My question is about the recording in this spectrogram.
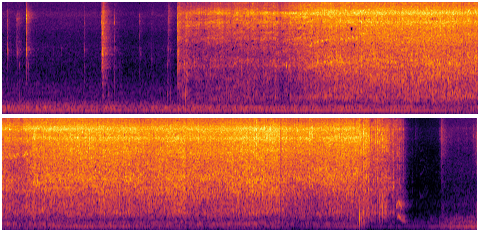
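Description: Toy electric train running on plastic track: a steady whir from its small motor and wheels that starts a few seconds in, grows louder, and cuts off suddenly near the end. A few clicks at the start as the power controller is handled, over a low steady hum.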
